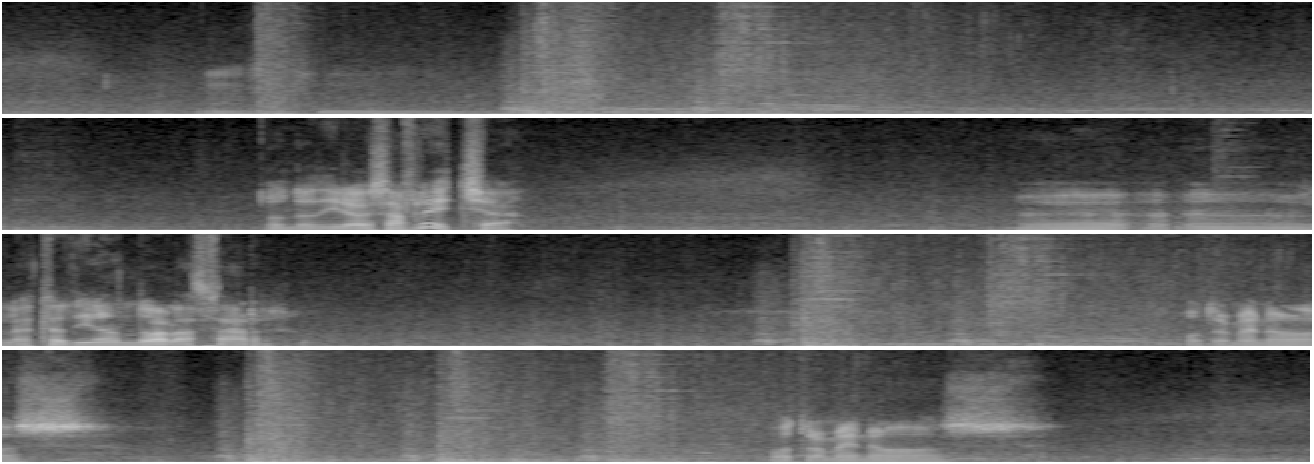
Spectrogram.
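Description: A sword swings and strikes with sharp thuds.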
